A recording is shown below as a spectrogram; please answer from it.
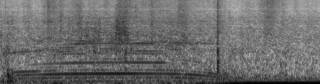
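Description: Cattle mooing: a drawn-out moo whose pitch drops at the end, running into a deeper, lower moo that begins about a second and a half in.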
